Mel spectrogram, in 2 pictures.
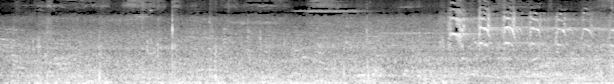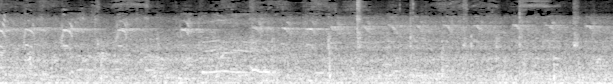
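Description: Outdoor city ambience: a steady low traffic rumble and passers-by talking. From about four and a half seconds in there is a run of high, rapid chirps from small birds.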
